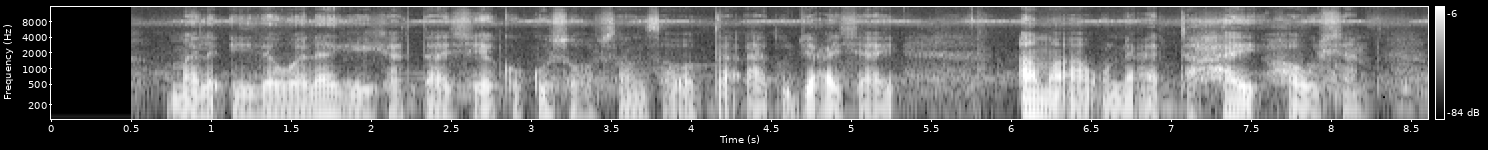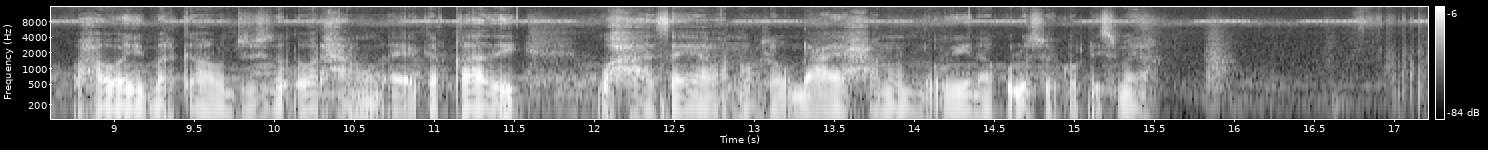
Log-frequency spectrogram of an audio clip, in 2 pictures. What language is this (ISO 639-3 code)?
som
